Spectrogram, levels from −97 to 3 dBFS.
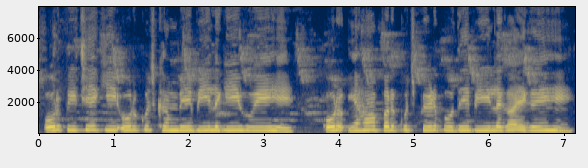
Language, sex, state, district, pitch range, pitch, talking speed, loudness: Hindi, female, Uttar Pradesh, Saharanpur, 230-240 Hz, 235 Hz, 170 wpm, -15 LUFS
